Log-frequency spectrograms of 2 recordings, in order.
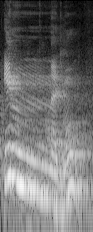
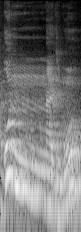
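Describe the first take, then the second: First: The word begins with an i vowel. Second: The word begins with an u vowel. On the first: "bukan in najmu" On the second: "bukan un najmu"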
